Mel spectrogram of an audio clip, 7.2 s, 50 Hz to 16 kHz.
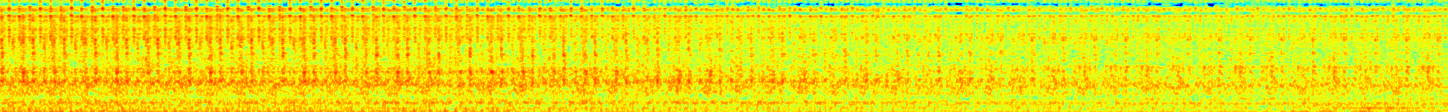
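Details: Audi A7 at idle: regular light tapping about twice a second from the left side of the engine; owner suspects the timing chain, not confirmed.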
